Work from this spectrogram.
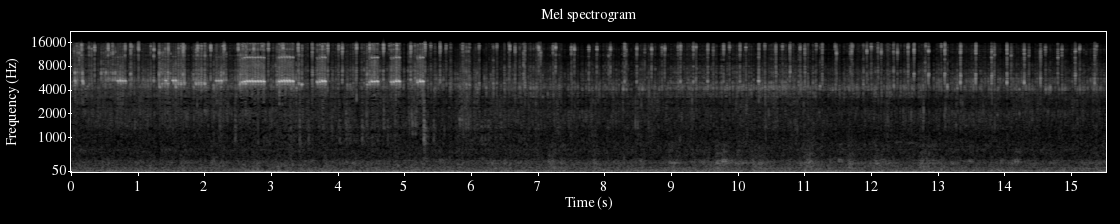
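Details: Crickets chirping, meant for sleeping to: one close insect gives loud bursts of high, fast-pulsed trills over the first five seconds, then fades into a steady wash of rapid, rhythmic chirps from many crickets.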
